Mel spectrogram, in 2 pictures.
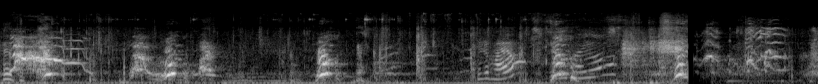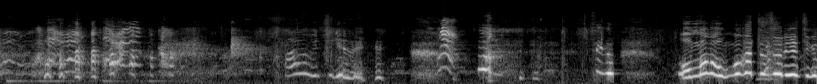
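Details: Sapsali dog family named Suri, a mother and her growing puppies moved to foster care after birth at Gimje shelter, nearing separation; short high whimpers, yips and rising whines come in irregular bursts, with human voices talking over them.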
